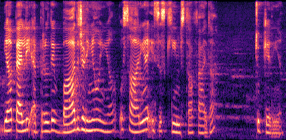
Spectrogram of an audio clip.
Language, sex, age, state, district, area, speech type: Dogri, female, 30-45, Jammu and Kashmir, Kathua, rural, spontaneous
